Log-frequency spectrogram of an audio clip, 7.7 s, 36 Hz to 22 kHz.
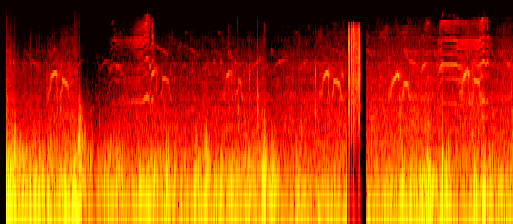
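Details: An alarmed little ringed plover at Sadków in June 2013 gives alarm calls: short, clear downslurred 'pee-oo' whistles, repeated about once a second, over heavy low wind rumble with one brief knock.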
